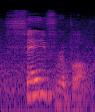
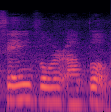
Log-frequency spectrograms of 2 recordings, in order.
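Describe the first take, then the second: First: It is said with three syllables. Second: It is said with four full syllables. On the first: The speaker calls it right. "We're dropping that second syllable" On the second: The speaker calls it wrong. "we don't say favorable, which is four syllables"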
